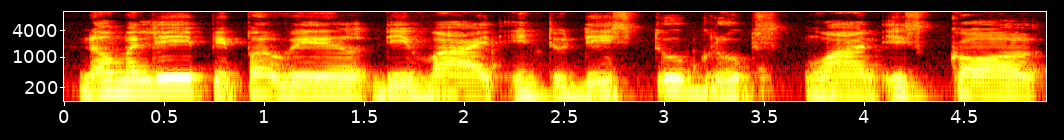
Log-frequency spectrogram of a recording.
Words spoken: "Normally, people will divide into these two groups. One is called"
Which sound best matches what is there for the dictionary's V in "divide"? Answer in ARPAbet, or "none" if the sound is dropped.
V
